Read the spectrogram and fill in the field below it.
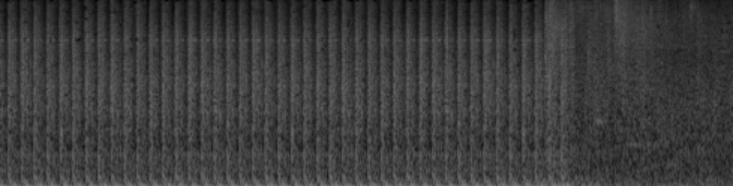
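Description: A propeller aircraft engine roars loudly with a fast, steady throb.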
